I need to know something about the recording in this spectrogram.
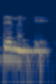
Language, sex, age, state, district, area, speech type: Telugu, female, 60+, Andhra Pradesh, Kadapa, rural, conversation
